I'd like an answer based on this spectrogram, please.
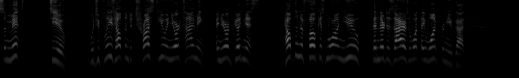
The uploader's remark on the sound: This was recorded outdoors at our church wide campout. We apoligize for the audio quality.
